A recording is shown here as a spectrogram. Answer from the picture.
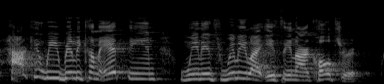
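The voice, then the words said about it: Imitates another person's voice. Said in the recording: “do my trainer voice.”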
